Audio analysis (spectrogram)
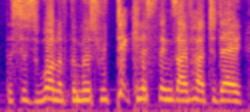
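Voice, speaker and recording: A woman's voice: fairly high pitch, steady tone, fast, darkish tone, no echo, pitched below the performer's own voice, natural voice. Woman doing a furious grown son. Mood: angry. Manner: harsh and scolding.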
